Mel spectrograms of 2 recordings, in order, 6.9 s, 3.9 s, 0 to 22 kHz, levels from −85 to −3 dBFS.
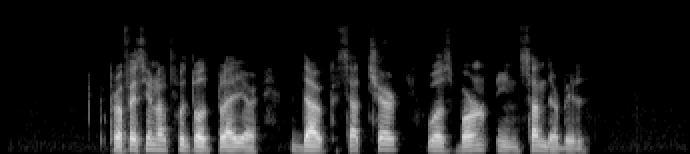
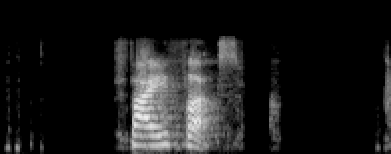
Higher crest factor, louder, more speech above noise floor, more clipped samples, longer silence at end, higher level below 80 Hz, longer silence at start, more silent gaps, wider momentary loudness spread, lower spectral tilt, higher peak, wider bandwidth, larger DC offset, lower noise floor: about the same, 22 dB vs 20 dB; second, -24 LUFS vs -15 LUFS; second, 52 dB vs over 73 dB; neither; first, 1.1 s vs 0.05 s; first, -64 dBFS vs -70 dBFS; second, 1.1 s vs 1.3 s; second, none vs 2.58-2.66 s, 2.86-3.72 s; second, 14 LU vs 20 LU; first, -8 dB/octave vs -2 dB/octave; about the same, -4 dBFS vs -2 dBFS; about the same, 7.8 kHz vs 8.2 kHz; neither; second, -76 dBFS vs under -90 dBFS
